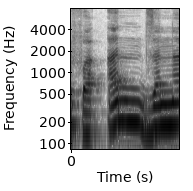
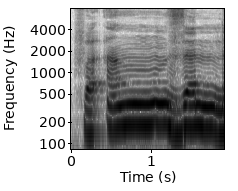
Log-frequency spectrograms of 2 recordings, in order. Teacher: یعنی ناک میں آواز چھپائیں گے نون کی، یعنی نون کو ظاہر کر کے نہیں پڑھیں گے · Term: اخفاء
